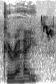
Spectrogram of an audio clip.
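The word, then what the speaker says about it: Kuarahy: into the oblivion and i always mispronounce the debut album is it kura hai kurahei is that korra there you go yeah is that is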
